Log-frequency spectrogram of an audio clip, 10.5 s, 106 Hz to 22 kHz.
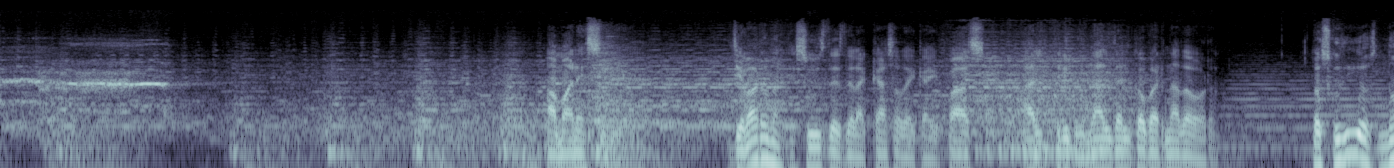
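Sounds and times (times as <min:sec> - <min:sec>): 
rooster crowing: 0:00.0 - 0:01.4
speech: 0:04.1 - 0:04.9, 0:05.5 - 0:09.2, 0:09.8 - 0:10.4.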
